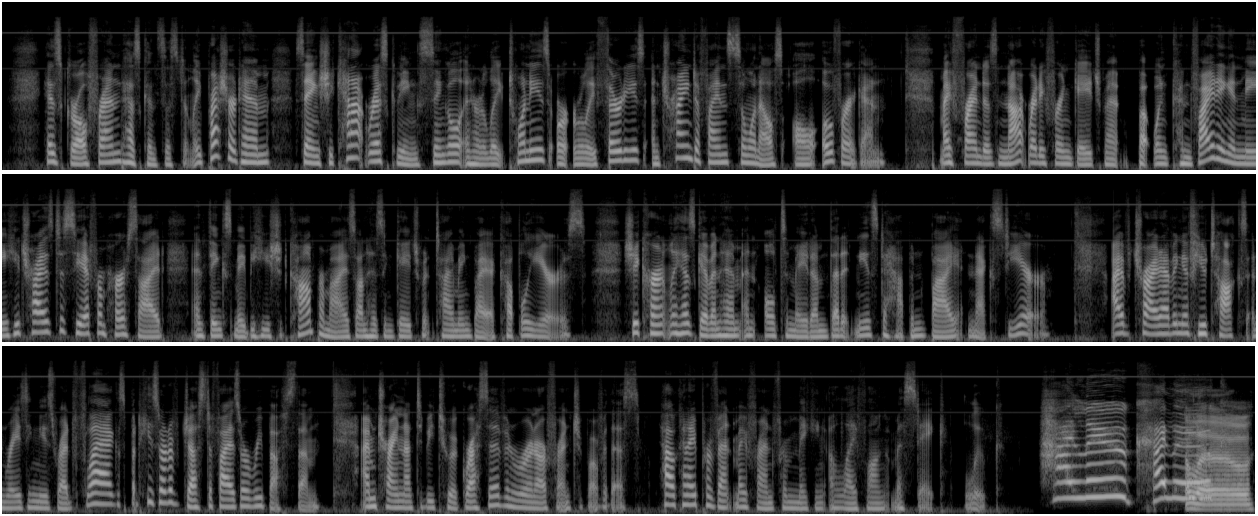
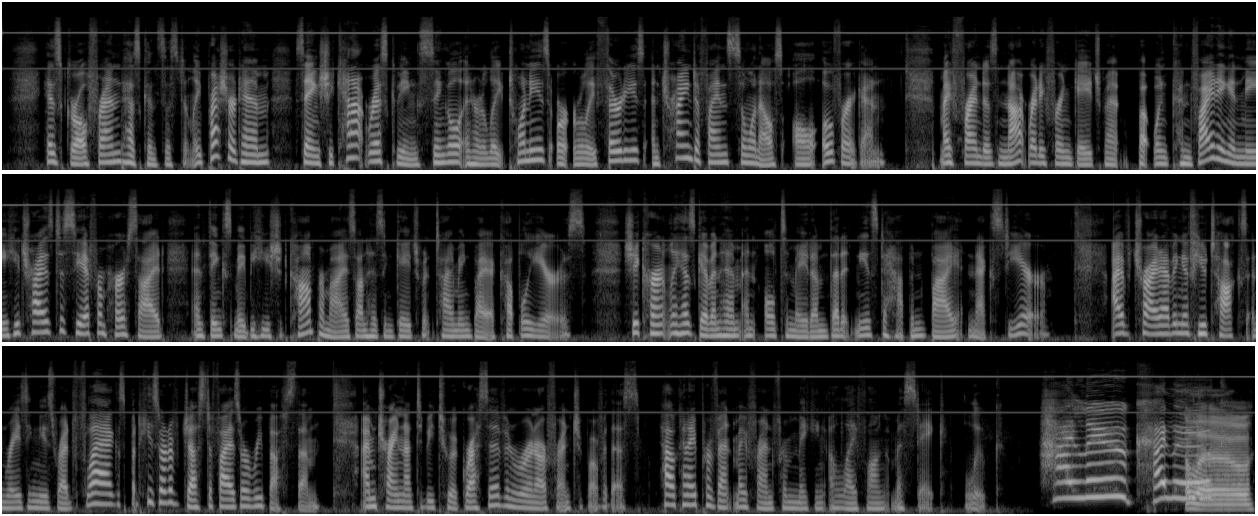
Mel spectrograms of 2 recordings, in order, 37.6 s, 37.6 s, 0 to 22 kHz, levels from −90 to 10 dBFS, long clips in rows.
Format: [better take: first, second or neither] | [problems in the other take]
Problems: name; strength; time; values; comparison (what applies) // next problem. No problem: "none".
first | high-pitched whine; loud; throughout; 10.5 kHz, 7 dB below the speech; faint in the first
